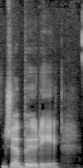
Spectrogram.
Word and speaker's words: Djibouti: Yes, it's pronounced Djibouti.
